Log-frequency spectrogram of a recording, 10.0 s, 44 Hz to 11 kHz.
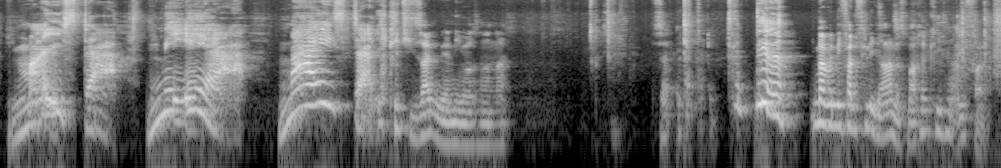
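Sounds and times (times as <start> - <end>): paper rustling: 5.4 - 7.2, 8.9 - 10.0.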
